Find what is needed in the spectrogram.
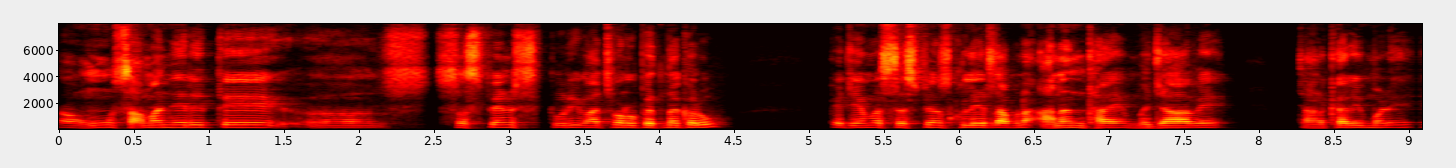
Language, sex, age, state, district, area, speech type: Gujarati, male, 60+, Gujarat, Ahmedabad, urban, spontaneous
